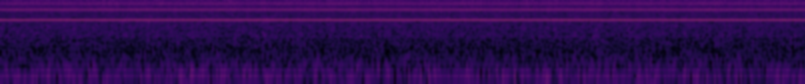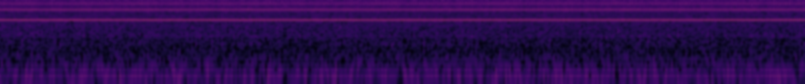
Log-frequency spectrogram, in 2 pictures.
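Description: Faint steady electrical hiss from an aircraft headset/intercom audio feed, with a thin constant high-pitched tone running through it; no engine or voices come through.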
